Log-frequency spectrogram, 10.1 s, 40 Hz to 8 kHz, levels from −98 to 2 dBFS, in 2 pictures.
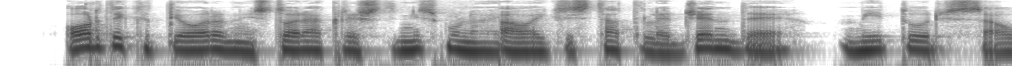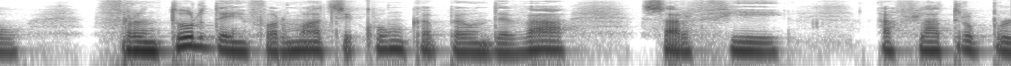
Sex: male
